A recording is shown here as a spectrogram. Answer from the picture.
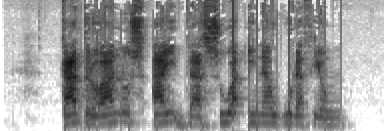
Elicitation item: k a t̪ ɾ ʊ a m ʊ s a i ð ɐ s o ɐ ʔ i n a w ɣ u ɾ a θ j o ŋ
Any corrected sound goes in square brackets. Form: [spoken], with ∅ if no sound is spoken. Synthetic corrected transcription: k a t̪ ɾ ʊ a [n] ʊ s a [j] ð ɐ s [u] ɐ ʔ i n a w ɣ u ɾ a θ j o ŋ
